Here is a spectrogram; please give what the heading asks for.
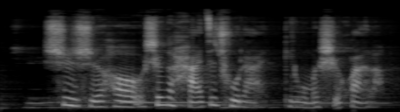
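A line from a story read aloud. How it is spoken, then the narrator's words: Long sigh. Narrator (Chinese): 他长叹一声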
